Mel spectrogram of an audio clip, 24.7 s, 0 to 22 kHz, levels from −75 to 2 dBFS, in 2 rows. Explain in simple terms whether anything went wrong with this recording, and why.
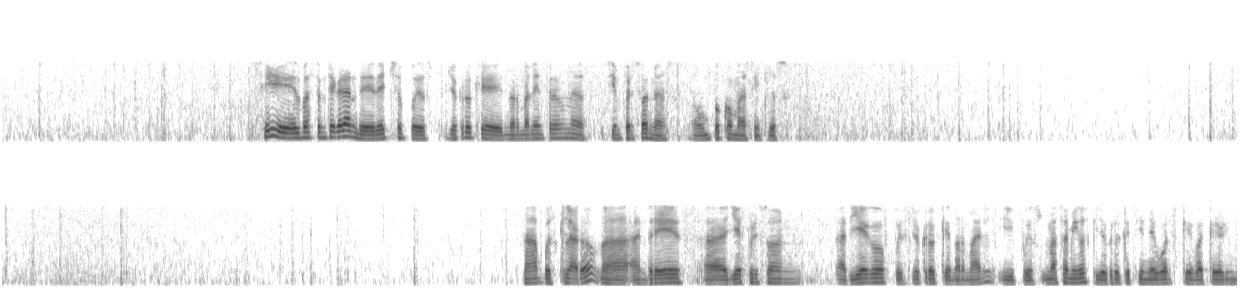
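Something did go wrong here, and it runs the whole way through: overdone noise removal. A noise-cleaning tool was set too aggressively, so it keeps switching off slices of the sound it mistakes for hiss, and the quiet edges of the speech get swallowed along with them. That's why the background drops to an odd near-silence with little twinkly specks. The phone-line sound, with nothing above 3.8 kHz, is just the mobile AMR narrowband codec at work.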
